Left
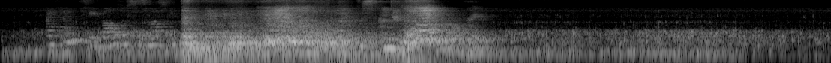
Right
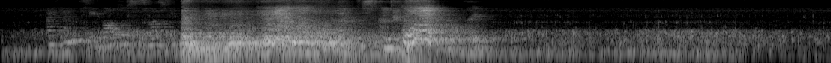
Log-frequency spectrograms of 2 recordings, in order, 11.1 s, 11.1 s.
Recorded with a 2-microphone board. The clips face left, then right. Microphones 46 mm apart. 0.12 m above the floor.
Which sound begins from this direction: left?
A woman speaking, at 0.6 s.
